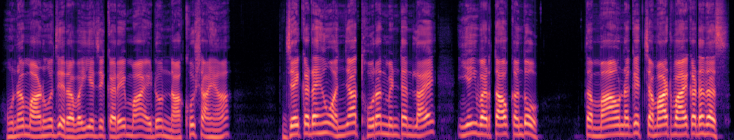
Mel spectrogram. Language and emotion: Sindhi, angry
